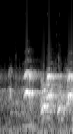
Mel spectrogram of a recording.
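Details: About three-year-old German Shepherd/Coonhound mix male dog produces a drawn-out, wavering whine that swoops up and down over a second and a half, with faint background noise.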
